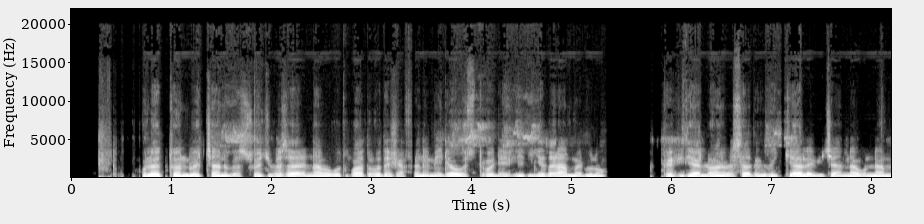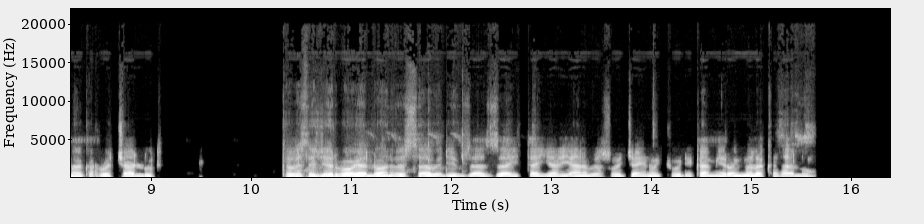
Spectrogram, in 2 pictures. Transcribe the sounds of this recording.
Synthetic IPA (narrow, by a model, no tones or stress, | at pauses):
hulət̪ːuwɔnd̪o̞t͡ʃːanbəso̞t͡ʃːbəs̬aɾɨnːabəkʼot̪ʼkʼat̪ʼobət̪ʰəʃɛfːənəmed̪ijawʊst̪ʼwɔd̪əfit̪ɨjɛt̪ʰəɾamːəd̪unəw | bəfit̪jalːəwanbəsat̪ʼɨkʼt̪ʼɨkʼːjaləβit͡ʃʼanːabunːaməkʰɨɾo̞t͡ʃːalːut̪ | kʰəβəst̪ʰəd͡ʒəɾβawjalːəwanβəsabəd̪e̞βzazajɪt̪ʰːajːaljɛanbəso̞t͡ʃːajno̞t͡ʃːwɔd̪əkʰame̞ɾawjɪmːələkːət̪ʰalːu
